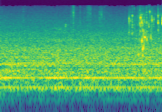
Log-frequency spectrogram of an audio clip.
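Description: Two cans of beef broth pouring into a crockpot, a steady liquid trickle with a faint tonal hum beneath it, ending with a few brighter splashes near the close, and no speech.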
